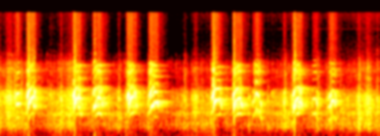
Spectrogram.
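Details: Excited by a spin mop, Sugar the male Cocker Spaniel lets out bursts of shrill yips in pairs and short runs, separated by brief gaps, with the mop's whirring and clatter underneath.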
